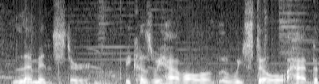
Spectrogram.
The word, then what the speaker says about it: Leominster: a stranger reading it would be like, "Oh, Leominster." No, it's Leominster because we still had the towns pronouncing like they would be for Well, I'm English.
